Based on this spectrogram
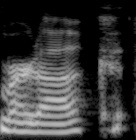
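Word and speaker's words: Murdaugh: It's pronounced Murdoch, I learned.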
